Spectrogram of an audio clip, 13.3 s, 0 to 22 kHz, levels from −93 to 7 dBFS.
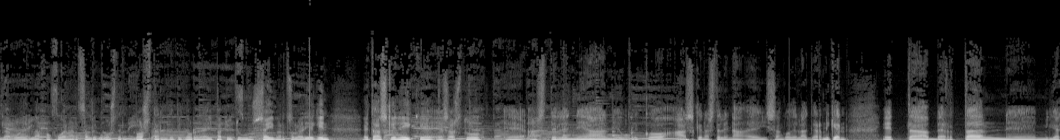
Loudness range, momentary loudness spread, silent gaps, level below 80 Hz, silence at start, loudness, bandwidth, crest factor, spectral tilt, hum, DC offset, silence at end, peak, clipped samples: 5 LU; 9 LU; none; -30 dBFS; 0 s; -20 LUFS; 13 kHz; 18 dB; -7.5 dB/octave; none; 0.1%; 0 s; -2 dBFS; under 0.1%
